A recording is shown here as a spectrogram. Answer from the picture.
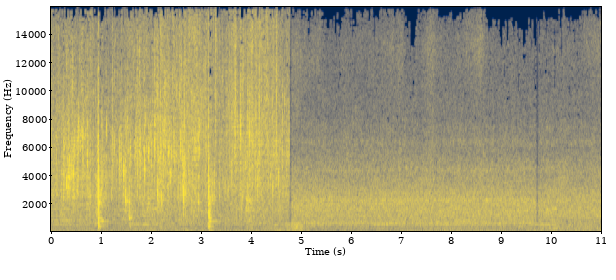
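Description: Battered food deep-frying in hot oil in a nonstick pan, a steady sizzle with a few sharp clicks of a metal slotted spoon against the pan. About five seconds in, the sizzle cuts off abruptly and a duller steady room noise takes its place.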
